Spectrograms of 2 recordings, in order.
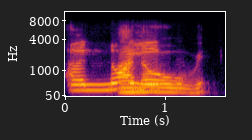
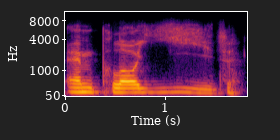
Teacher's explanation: there's a vowel after the OI diphthong, so we're gonna really emphasize that Y sound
